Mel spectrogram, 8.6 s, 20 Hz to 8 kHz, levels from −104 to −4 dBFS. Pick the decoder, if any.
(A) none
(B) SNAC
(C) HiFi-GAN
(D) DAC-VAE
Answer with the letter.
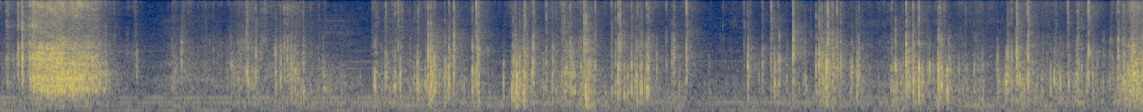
A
